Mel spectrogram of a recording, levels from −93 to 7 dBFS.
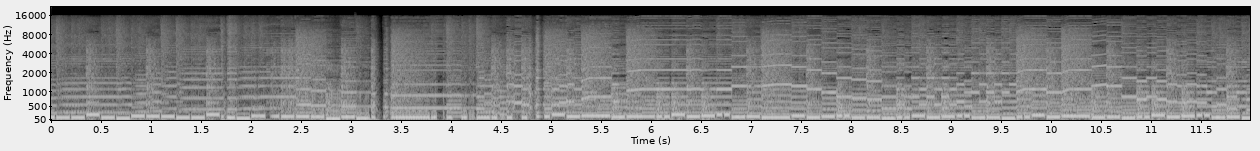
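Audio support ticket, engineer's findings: Repeated packet loss (robotic sound), 1.71–2.22 s: jitter buffer or network path dropping packets four times in half a second, gaps up to 45 ms. Decoder keeps extending the last sound, so about a third of the stretch is synthetic. Choppy texture, fragments missing.

Short concealed packet loss at 2.83, 3.36, 3.87, 4.80 and 4.87 s: roughly 40 ms lost each time. Concealment continues the prior signal, then crossfades back. Each one is a brief smear or wobble.

Burst of packet loss, 3.23–3.35 s: consecutive packets late or lost, about 80 ms missing. Decoder extrapolates the last sound while attenuating it, producing a held buzz or fading hiss, then resumes further on with that section absent.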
